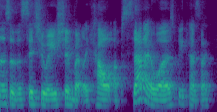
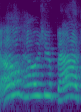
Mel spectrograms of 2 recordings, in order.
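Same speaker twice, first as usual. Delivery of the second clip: falsely casual. Retold or imitated. Hiding tears, greeting husband.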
